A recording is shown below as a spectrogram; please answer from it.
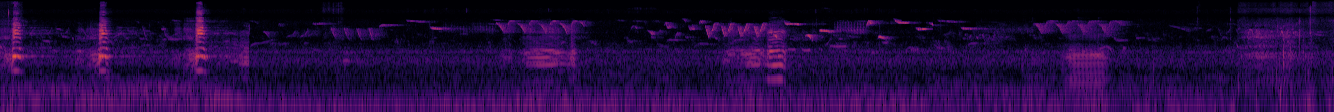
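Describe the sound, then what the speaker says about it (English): Geese honk in repeated bursts of nasal calls beside a canal, some near and some farther off, over a quiet outdoor background hum. "the geese may wake you up early in the morning"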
